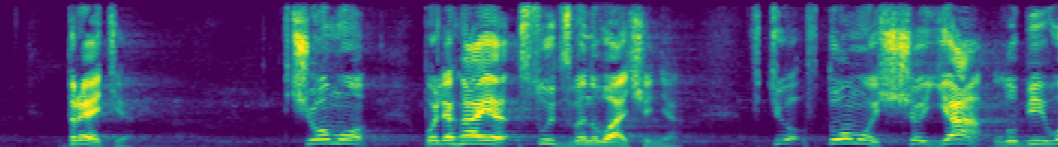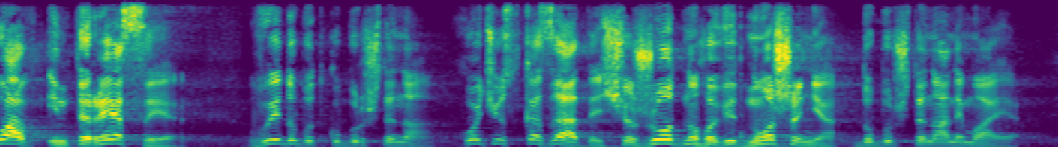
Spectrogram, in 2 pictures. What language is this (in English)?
Ukrainian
